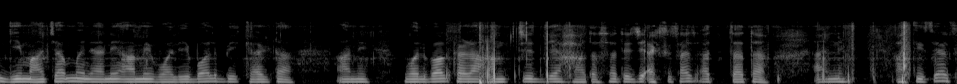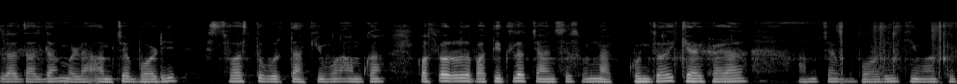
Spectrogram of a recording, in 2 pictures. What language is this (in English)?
Konkani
